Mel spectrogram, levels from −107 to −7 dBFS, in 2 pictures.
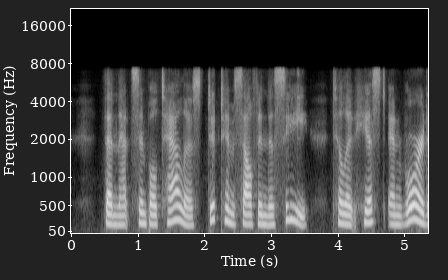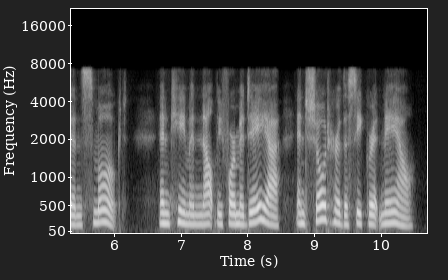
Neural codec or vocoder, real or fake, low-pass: codec, 16 kHz in and 24 kHz out, 0.6 kbps, FocalCodec, streaming, 4096 codes; fake; 7.2 kHz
